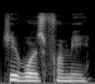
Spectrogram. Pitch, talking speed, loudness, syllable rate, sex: 170 Hz, 250 wpm, -17 LUFS, 4.8 syllables/s, female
